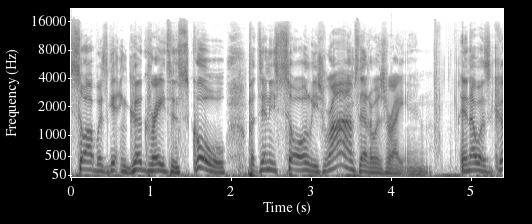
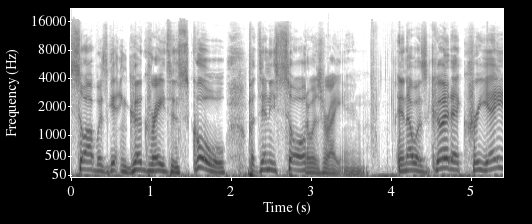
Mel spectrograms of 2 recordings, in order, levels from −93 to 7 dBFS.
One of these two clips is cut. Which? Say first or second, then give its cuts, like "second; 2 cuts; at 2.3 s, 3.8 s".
second; 1 cut; at 2.9 s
